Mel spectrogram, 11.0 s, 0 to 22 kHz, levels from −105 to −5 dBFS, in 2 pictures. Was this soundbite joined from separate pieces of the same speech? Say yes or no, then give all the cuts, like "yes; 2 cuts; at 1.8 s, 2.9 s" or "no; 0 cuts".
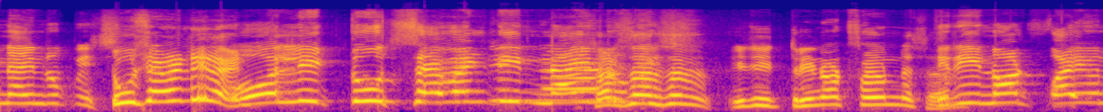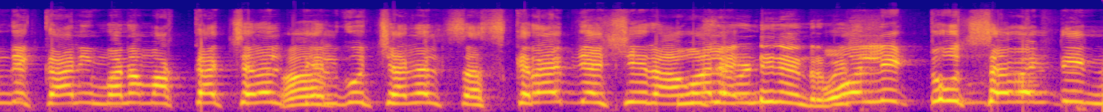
no; 0 cuts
